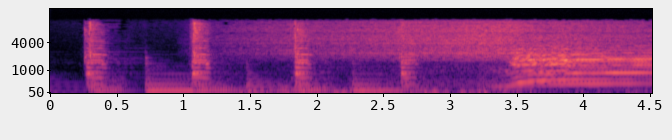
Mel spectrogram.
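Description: Several brown cows moo as they come in from the pasture toward the stables on a farm in the afternoon, low drawn-out calls overlapping one another, with a sharp clang or bell-like strikes among them and a rising bellow at the end; no one speaks.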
